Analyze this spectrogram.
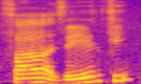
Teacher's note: جو فا ہے وہ پھا نہ ہو یا پھی نہ ہو، وہ فی ہی رہے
